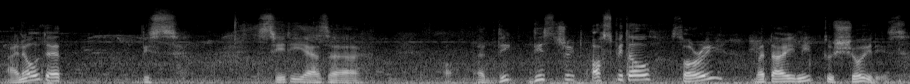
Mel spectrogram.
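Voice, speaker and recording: A man's voice: mid-range voice, big pitch swings, a little mellow. Guy filming a walking tour outside, lots of uhs and ums, street noise going on behind him. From Portugal. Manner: unhurried, many fillers and restarts. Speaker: travel vlogger. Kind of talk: casual walking tour vlog. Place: outdoors on city streets.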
